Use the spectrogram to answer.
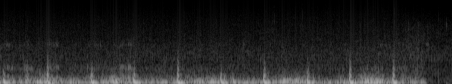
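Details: Wild animal recording, likely a captured, tied wildebeest: heartbeat with lung noises.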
